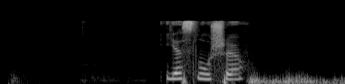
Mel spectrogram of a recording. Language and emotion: Russian, neutral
